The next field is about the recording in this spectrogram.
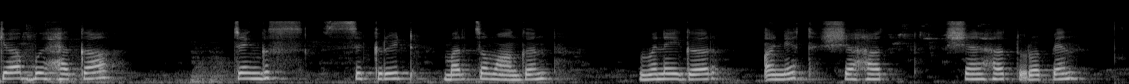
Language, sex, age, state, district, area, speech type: Kashmiri, female, 30-45, Jammu and Kashmir, Baramulla, urban, read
